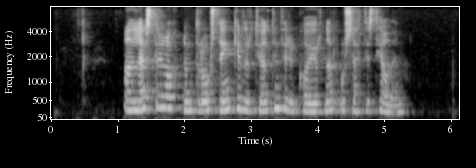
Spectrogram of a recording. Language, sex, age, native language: Icelandic, female, 50-59, Icelandic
